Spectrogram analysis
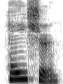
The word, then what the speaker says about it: Heishi: Heishi. I'm not looking at the pinyin, just giving you the pronunciation, but hey, like hey, and sure.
